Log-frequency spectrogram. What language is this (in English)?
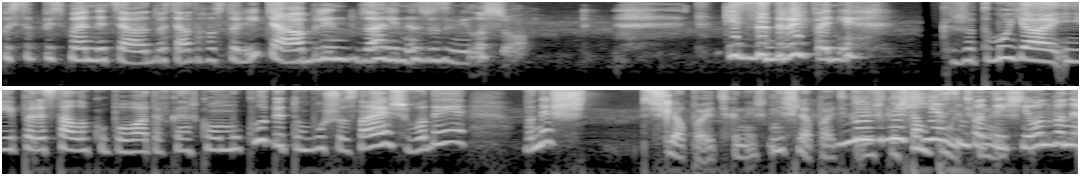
Ukrainian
